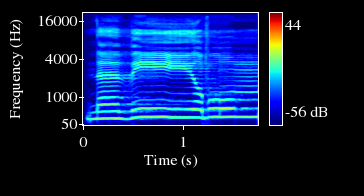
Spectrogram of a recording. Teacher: minhunazi dzi hukumnya mad thobii zohiri sebab ada ya sukun sebelumnya baris kasrah cara bacanya panjang dua harakat nadirum huruf ro dibaca tafkhim karena berharakat domah tanwin dibacanya tebal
